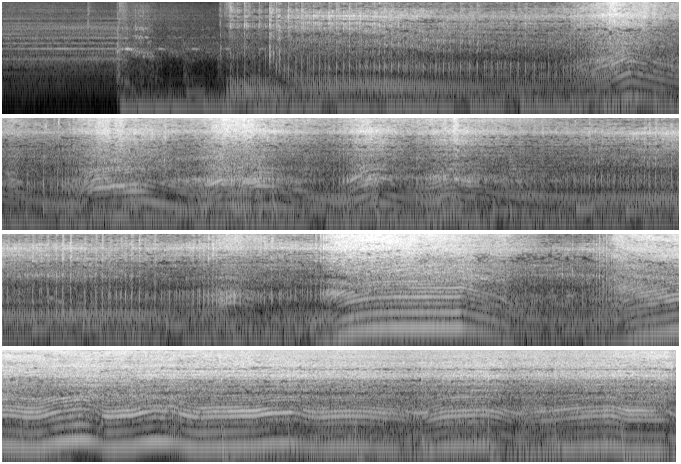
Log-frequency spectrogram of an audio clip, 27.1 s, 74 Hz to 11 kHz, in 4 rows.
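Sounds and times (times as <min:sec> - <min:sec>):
chainsaw engine revving: 0:00.1 - 0:27.0.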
